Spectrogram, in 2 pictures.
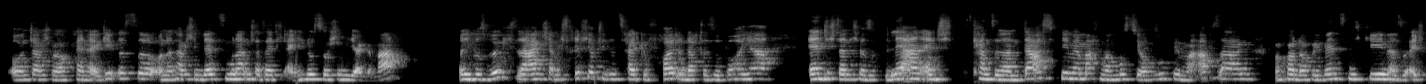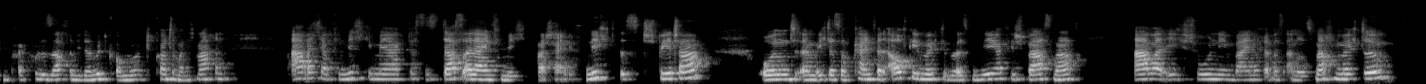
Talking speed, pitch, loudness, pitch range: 255 wpm, 235 Hz, -21 LUFS, 220-255 Hz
